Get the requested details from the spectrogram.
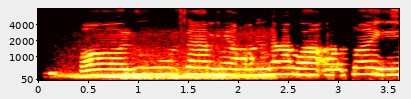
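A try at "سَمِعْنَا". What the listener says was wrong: Sami'a. Nah, Bu, naknya panjang. Sami'a.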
